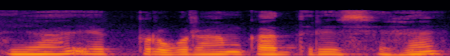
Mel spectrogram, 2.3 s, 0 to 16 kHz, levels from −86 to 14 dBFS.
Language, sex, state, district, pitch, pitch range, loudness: Hindi, male, Jharkhand, Palamu, 150 Hz, 145-155 Hz, -18 LUFS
